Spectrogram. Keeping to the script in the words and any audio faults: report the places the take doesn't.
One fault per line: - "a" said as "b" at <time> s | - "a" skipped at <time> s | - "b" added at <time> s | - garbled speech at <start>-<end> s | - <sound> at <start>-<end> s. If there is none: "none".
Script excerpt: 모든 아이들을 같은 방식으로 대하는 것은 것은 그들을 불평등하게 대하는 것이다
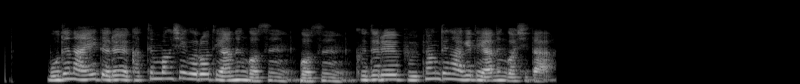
none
